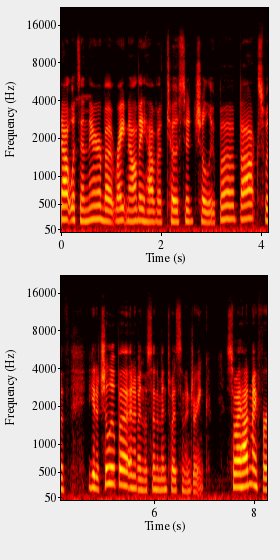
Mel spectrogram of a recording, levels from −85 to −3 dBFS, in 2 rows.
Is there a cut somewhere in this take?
yes; 3 cuts; at 2.6 s, 5.7 s, 7.3 s

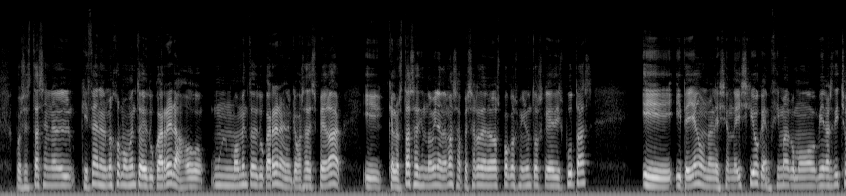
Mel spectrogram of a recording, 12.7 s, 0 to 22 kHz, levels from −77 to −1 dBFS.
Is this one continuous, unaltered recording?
yes; 0 cuts

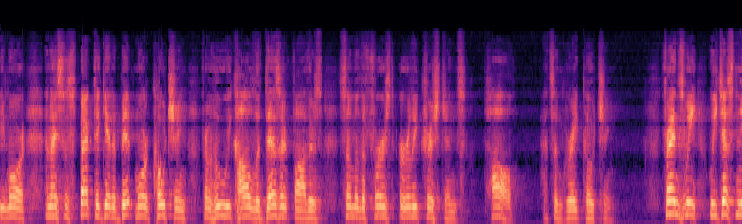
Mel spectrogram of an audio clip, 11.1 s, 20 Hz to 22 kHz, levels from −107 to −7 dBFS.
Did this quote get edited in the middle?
no; 0 cuts

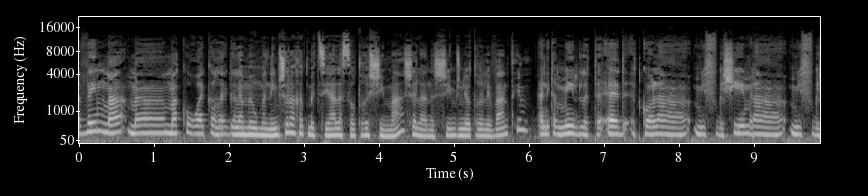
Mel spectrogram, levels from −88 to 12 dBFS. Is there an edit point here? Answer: yes; 3 cuts; at 5.0 s, 6.2 s, 9.0 s

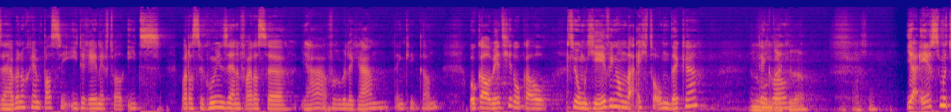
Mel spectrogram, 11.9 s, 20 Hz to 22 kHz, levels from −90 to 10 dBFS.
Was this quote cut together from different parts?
yes; 3 cuts; at 2.2 s, 6.4 s, 7.1 s

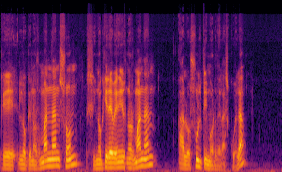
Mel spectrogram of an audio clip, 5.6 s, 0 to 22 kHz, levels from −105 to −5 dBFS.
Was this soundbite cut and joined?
yes; 2 cuts; at 1.7 s, 2.5 s

